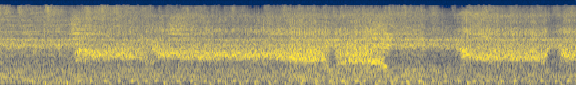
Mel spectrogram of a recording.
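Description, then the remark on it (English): A harsh National Socialist Black Metal song: raw, shrieking screamed vocals over a dense, distorted wall of guitars and fast pounding drums, loud and relentless throughout. “This is like far right backyard screaming, I love Nazis. Yeah, music.”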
